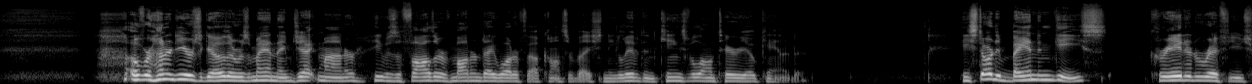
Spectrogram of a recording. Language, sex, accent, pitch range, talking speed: English, male, American, 155-195 Hz, 155 wpm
